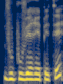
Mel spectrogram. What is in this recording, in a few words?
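"vous pouvez répéter", French, female; flashcards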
